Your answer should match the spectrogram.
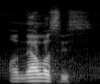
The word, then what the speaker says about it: analysis: 얘는 동사가 analyze지만 얘는 analysis입니다. analysis.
